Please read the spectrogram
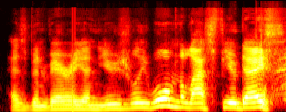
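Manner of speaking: hammed-up Irish lilt on the Dublin weather; Irish accent. Reading a chat message about Dublin in an Irish accent. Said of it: "That's my Irish accent".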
